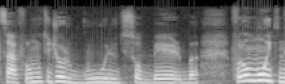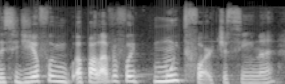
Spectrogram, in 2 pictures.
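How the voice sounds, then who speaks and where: A woman from Brazil, speaking at normal speed in a mellow, mid-range voice, earnestly gives her personal testimony as a guest. Her accent is Brazilian Portuguese, and she repeats words to emphasize them.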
